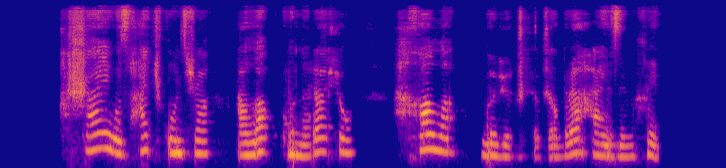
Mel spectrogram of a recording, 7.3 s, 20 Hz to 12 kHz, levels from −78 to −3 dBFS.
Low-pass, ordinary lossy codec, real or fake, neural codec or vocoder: 10.8 kHz; AAC, 48 kbps; fake; codec, 44.1 kHz, 2.6 kbps, SNAC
